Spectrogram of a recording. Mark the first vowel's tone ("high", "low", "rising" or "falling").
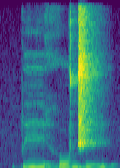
low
